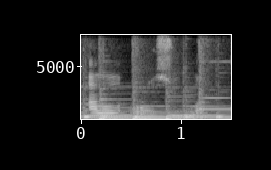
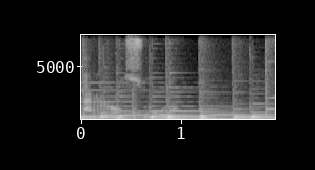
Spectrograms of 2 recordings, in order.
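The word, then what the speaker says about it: الرسول: Anisa Alif lamsah arasula setelah huruf Al itu ada huruf ro maka alnya tidak terbaca langsung diidamkan ke huruf yang ro menjadi arasula cara bacanya tidak Al rasula tapi arasula kemudian kita lihat contoh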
